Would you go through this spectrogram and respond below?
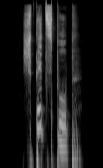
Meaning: alternative form of Spitzbube (“rascal”)
- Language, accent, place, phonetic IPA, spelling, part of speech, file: German, Germany, Berlin, [ˈʃpɪt͡sˌbuːp], Spitzbub, noun, De-Spitzbub.ogg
